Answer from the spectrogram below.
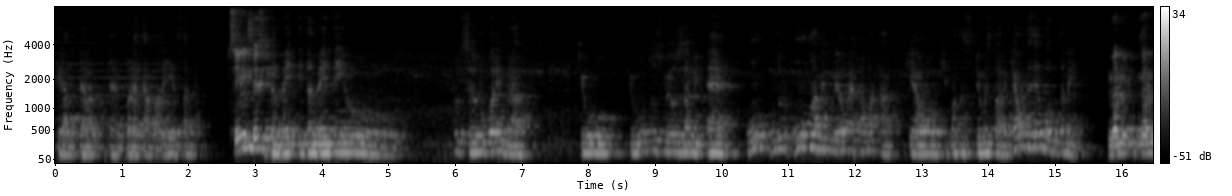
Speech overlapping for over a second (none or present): none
